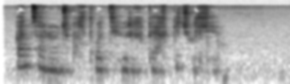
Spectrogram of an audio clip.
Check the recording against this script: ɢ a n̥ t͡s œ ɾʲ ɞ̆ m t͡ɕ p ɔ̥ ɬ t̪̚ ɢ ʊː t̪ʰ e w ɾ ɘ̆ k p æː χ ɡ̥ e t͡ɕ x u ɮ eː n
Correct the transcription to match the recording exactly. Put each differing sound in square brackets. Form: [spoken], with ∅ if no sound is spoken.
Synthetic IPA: ɢ a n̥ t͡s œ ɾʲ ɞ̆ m t͡ɕ p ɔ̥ ɬ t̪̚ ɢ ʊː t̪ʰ e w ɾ ɘ̆ [x] p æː χ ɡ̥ e t͡ɕ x u ɮ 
